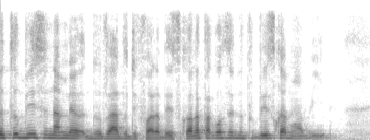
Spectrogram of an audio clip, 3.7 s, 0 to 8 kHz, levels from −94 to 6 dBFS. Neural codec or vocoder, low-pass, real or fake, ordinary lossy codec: codec, 16 kHz, 2 kbps, FunCodec, trained on Chinese and English, 25 frames a second; 7.2 kHz; fake; none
